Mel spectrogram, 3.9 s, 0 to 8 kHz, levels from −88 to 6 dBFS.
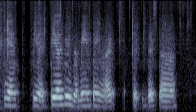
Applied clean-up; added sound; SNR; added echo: neural mask model RNNoise.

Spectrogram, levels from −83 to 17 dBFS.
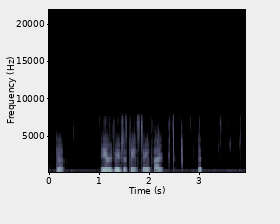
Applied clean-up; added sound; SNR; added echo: neural diffusion model UNIVERSE++.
